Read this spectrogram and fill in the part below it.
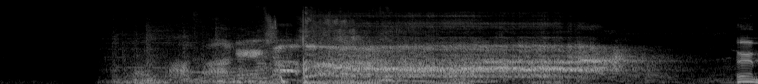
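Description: A magical energy blast whooshes and roars.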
